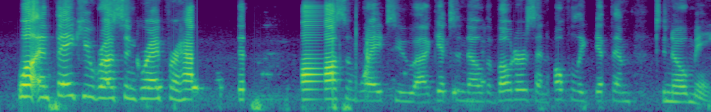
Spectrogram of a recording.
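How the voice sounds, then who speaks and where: Over music in the background, a woman speaks at a fairly quick pace and fairly high pitch, with lively intonation and big swings in loudness. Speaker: judicial candidate. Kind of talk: candidate presentation. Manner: fast.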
